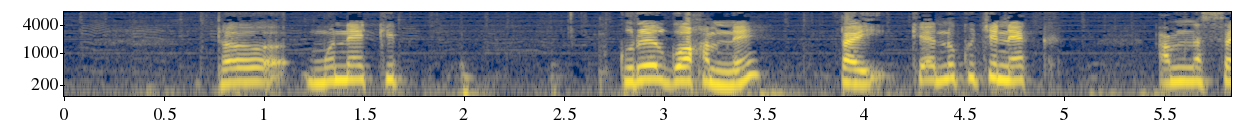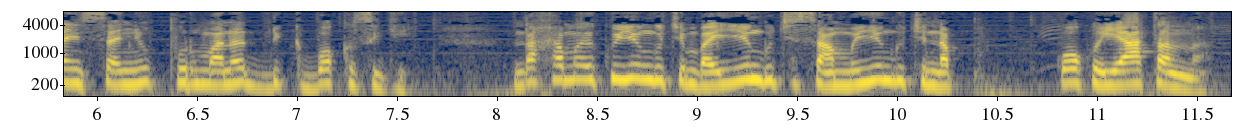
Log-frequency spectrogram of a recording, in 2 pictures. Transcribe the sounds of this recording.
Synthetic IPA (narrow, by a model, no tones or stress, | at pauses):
tɐmunekːit̚ | kuɾeːlɡoːxɐmne | tɐjkenːukut͡ʃinek | ɐmnɐsɐɲsɐɲupuɾmɐnɐdikbokːsici | ndɐxɐmɐkujeŋɡut͡ʃimbajjeŋɡut͡ʃisamːɐjeŋɡut͡ʃinɐp̚ | koːkujaːtɐlnɐ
